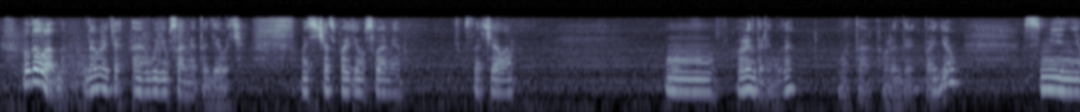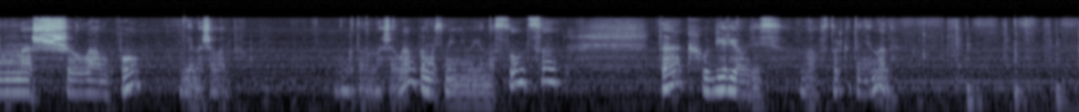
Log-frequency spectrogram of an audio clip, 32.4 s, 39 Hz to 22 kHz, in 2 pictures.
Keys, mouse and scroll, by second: 11.8 click, 19.7 scroll down 1, 21.8 click, 23.8 click, 27.5-30.6 drag.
